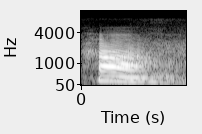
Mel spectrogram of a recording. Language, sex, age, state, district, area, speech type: Punjabi, female, 30-45, Punjab, Pathankot, urban, read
